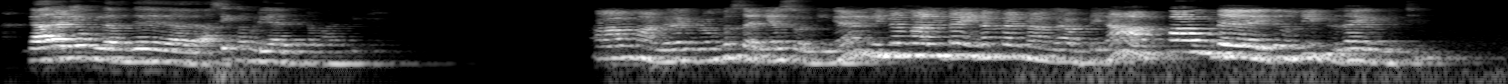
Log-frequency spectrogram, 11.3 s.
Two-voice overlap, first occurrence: none

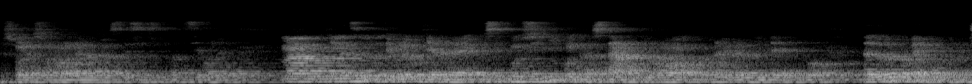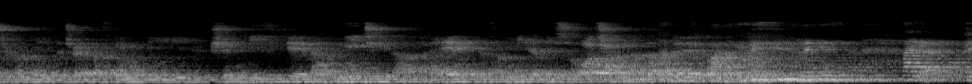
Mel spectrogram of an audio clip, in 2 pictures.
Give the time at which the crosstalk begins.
15.7 s

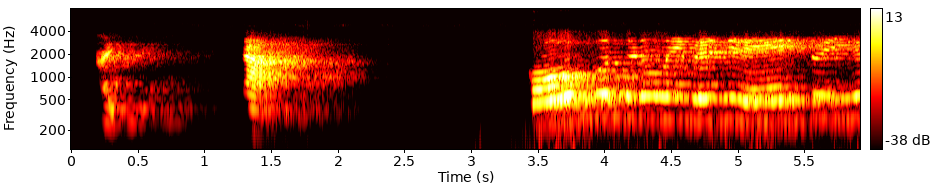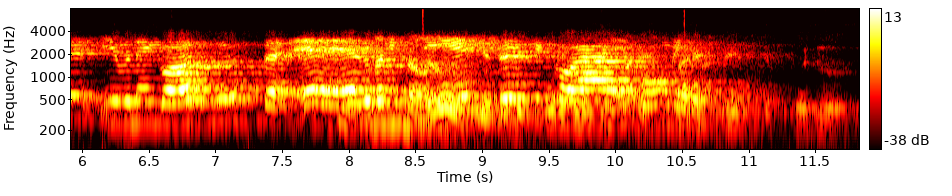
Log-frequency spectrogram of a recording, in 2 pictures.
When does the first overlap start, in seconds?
7.9 s

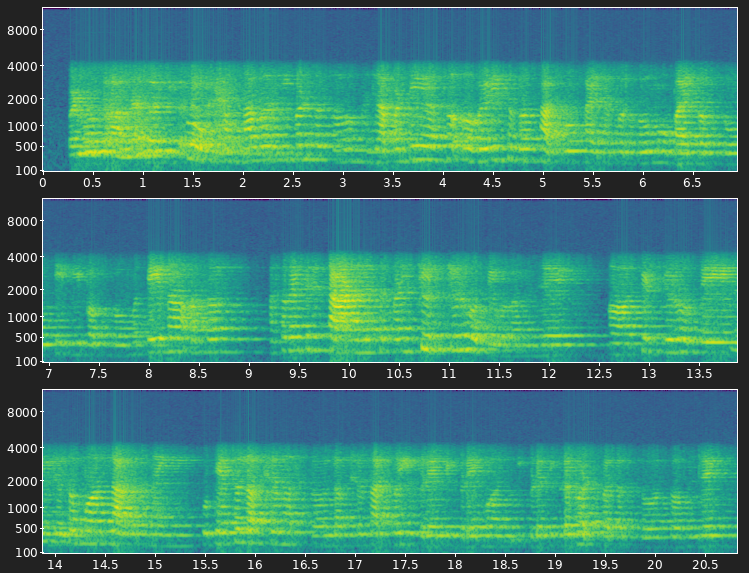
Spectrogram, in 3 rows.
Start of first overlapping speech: 1.4 s

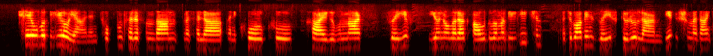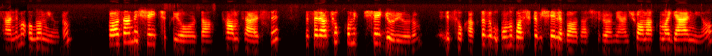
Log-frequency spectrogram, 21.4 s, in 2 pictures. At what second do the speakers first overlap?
none

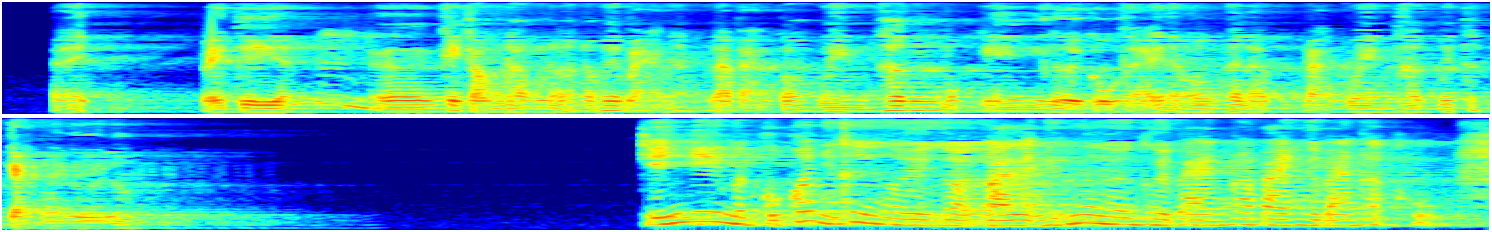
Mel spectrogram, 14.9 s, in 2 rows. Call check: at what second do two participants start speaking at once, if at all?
none

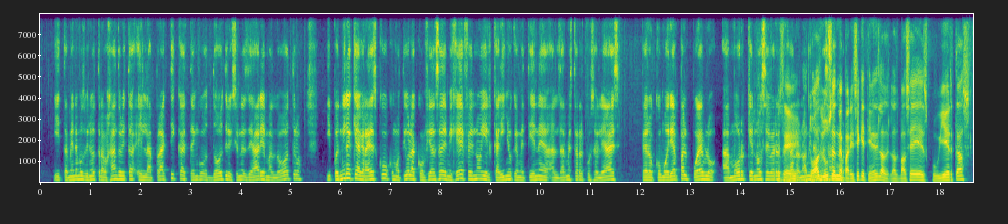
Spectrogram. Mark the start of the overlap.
14.7 s

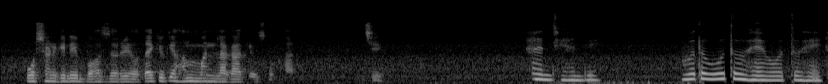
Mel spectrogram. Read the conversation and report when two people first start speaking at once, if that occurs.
none

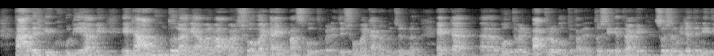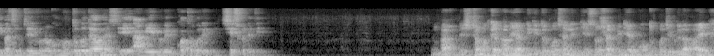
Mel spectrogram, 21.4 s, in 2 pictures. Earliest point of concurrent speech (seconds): none

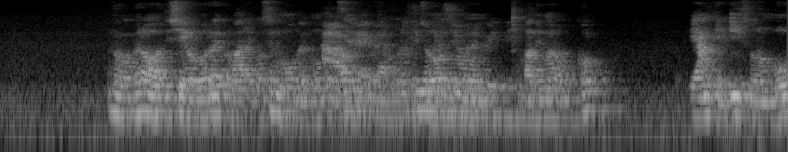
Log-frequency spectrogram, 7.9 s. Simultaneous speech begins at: 3.2 s

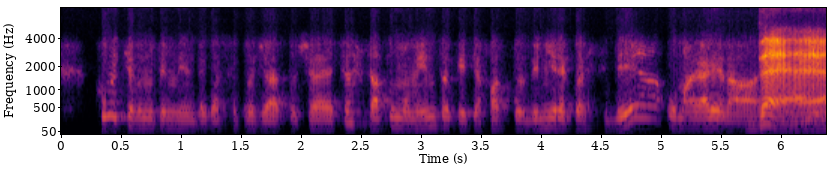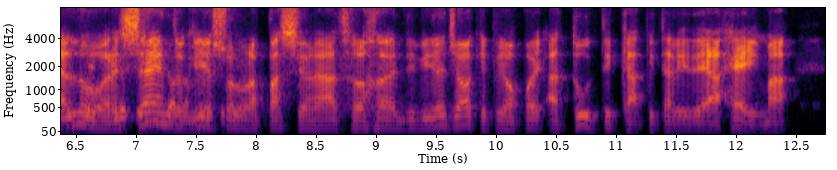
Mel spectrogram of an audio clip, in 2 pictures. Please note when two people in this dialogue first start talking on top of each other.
5.7 s

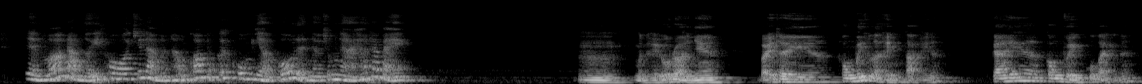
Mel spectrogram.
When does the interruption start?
none

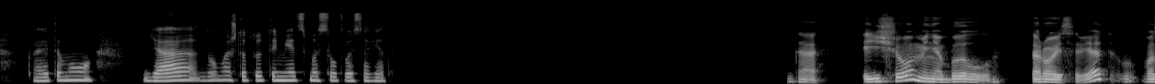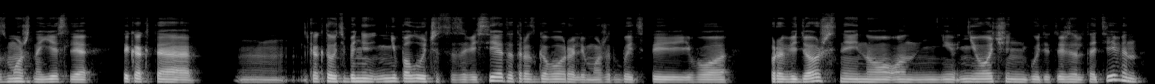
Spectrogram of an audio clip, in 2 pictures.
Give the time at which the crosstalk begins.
none

